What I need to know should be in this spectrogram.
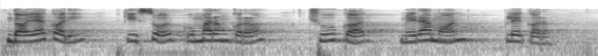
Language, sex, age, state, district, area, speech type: Odia, female, 18-30, Odisha, Khordha, rural, read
